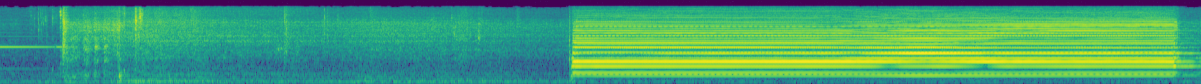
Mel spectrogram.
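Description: Kia cee'd car horn held down in one long, steady blast of about six seconds. It starts suddenly about halfway through and cuts off near the end.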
